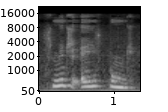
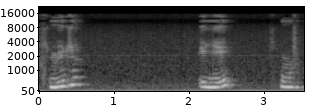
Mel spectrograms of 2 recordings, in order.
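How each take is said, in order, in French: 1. Il est prononcé avec un accent anglais. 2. Il est prononcé avec un accent français. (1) "mon accent anglais" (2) "En français, ça fait"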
